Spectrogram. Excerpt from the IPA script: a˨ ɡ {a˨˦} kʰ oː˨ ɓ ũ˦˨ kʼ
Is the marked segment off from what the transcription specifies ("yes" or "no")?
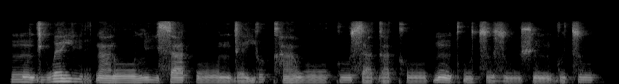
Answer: yes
